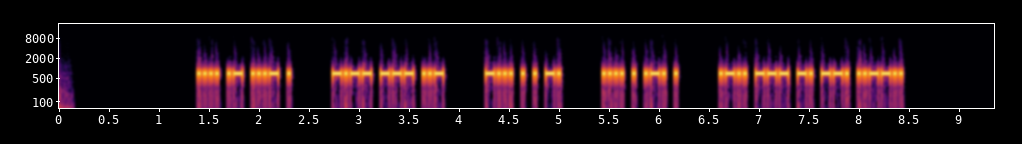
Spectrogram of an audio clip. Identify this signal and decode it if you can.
Morse code, heard as a keyed tone, about 40 wpm, 700 Hz. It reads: HAVE YOU BEEN HERE LONG?
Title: 2x Word-Spacing - Sentences from Top 200 Words - 40wpm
